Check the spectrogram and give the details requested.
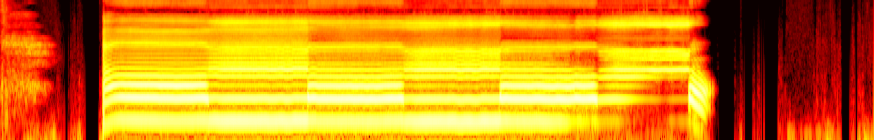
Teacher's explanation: dengungannya ada suaranya masuk ke dalam rongga hidung tapi enggak semua masih ada suara yang keluar dari mulut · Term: dengungan yang tidak kuat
